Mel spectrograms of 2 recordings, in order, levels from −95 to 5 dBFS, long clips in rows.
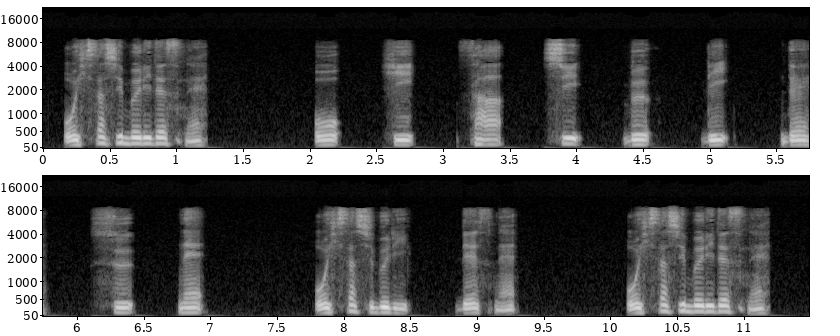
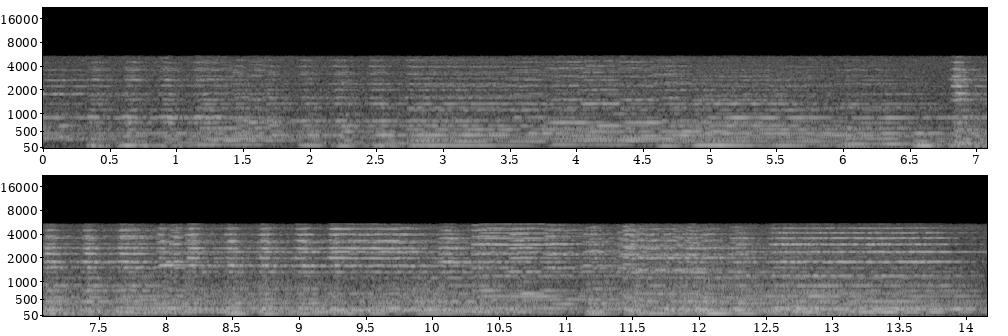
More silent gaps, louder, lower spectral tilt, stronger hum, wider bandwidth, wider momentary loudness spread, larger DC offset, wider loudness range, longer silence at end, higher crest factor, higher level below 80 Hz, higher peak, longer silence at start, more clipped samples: neither; first, -21 LUFS vs -29 LUFS; about the same, -4.5 dB/octave vs -4.5 dB/octave; neither; first, 9.2 kHz vs 5.4 kHz; about the same, 11 LU vs 11 LU; neither; second, 3 LU vs 9 LU; first, 0.3 s vs 0 s; about the same, 16 dB vs 16 dB; second, -70 dBFS vs -62 dBFS; first, -6 dBFS vs -14 dBFS; first, 0.15 s vs 0 s; neither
